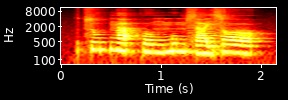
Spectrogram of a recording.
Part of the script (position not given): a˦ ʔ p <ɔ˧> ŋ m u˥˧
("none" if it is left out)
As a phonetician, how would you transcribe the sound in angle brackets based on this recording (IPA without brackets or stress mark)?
o˧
